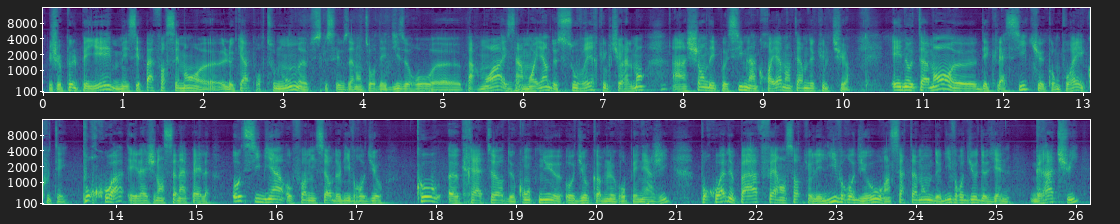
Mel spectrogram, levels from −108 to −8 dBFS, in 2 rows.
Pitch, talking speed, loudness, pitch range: 105 Hz, 210 wpm, -28 LUFS, 95-125 Hz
